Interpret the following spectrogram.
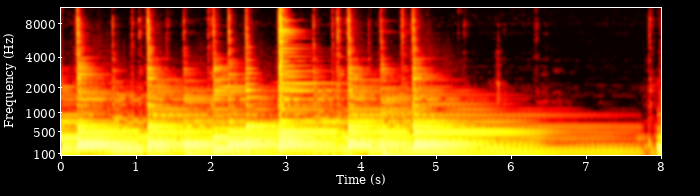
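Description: Nylon-string classical guitar, capoed at the second fret, fingerpicked in an A major chord shape: a bass note, an arpeggio, a percussive strum hit and alternating bass notes, repeated. From about five seconds in the last chord rings on and fades away.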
